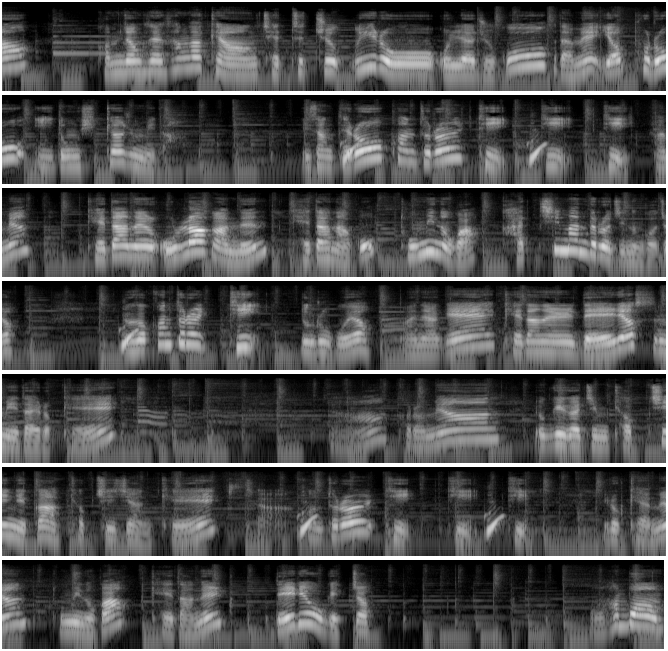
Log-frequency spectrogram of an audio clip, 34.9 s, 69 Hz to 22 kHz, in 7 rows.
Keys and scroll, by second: 8.5 super+d, 9.0 super+d, 9.4 super+d, 16.4 super+d, 25.1 Right, 25.3 Right, 26.2 Right, 27.7 super+d, 28.2 super+d, 28.6 super+d.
